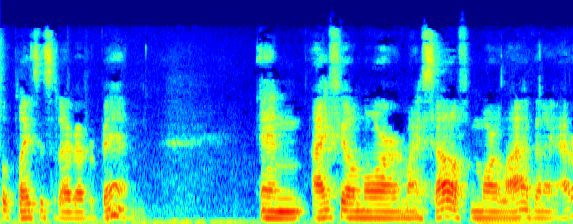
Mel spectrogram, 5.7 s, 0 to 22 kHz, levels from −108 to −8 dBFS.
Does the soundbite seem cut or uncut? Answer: uncut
